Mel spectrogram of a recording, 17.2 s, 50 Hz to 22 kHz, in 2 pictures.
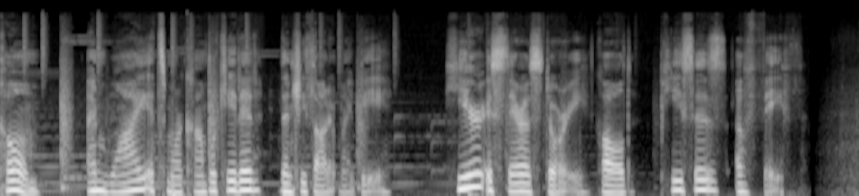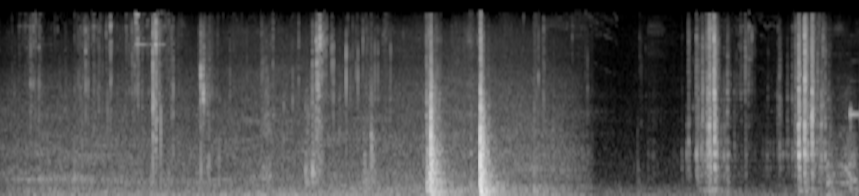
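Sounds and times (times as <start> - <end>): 
speech: 0.0 - 8.0
keys jangling while getting into a car: 8.7 - 10.7, 15.4 - 16.9
sharp car door thumps: 12.8 - 13.8.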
